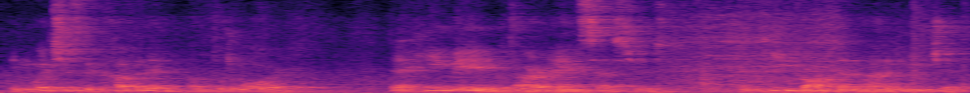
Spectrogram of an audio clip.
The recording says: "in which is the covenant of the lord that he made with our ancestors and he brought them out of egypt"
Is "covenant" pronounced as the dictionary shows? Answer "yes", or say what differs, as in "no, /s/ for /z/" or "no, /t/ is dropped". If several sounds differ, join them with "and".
yes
